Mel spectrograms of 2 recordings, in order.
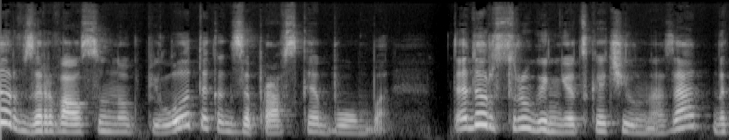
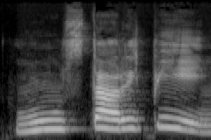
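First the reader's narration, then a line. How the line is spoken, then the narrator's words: Angry hiss. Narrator (Russian): сердито прошипела девушка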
